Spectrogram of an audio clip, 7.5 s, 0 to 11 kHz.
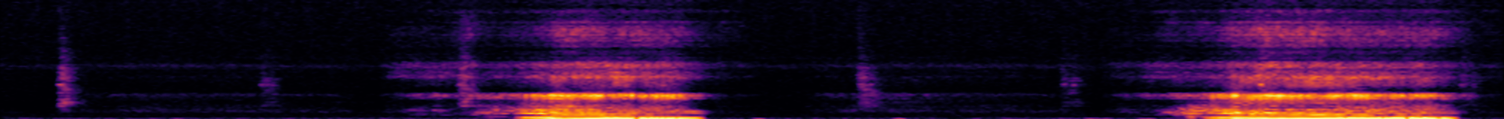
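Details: Sleep snoring from an adult recorded on a phone after falling asleep using the 4-7-8 breathing technique: two loud, low rattling snores on breathing in, each about a second long, separated by quiet breathing out.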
